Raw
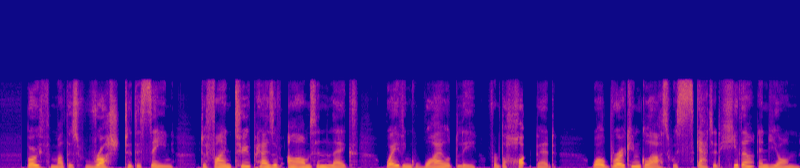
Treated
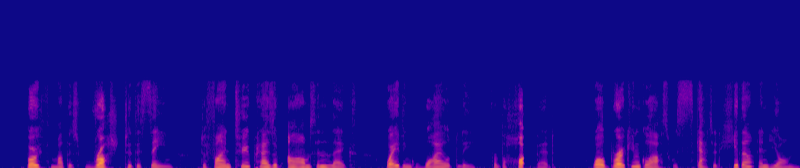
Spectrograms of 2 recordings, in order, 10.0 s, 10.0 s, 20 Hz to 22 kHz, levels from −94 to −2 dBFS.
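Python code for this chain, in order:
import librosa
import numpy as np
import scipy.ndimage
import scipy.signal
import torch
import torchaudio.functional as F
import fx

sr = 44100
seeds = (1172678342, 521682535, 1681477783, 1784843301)

y = fx.upward_expand(x, sr, threshold_db=-38.0, expansion=2.5)
y = F.gain(torch.from_numpy(y), -2.0).numpy()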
